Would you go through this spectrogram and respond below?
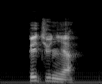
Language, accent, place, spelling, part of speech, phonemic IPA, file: French, France, Lyon, pétunia, noun, /pe.ty.nja/, LL-Q150 (fra)-pétunia.wav
- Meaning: petunia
